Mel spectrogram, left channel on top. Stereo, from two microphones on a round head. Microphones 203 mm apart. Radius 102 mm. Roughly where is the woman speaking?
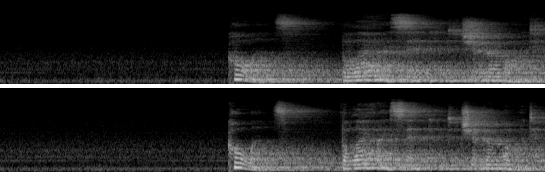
Right.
